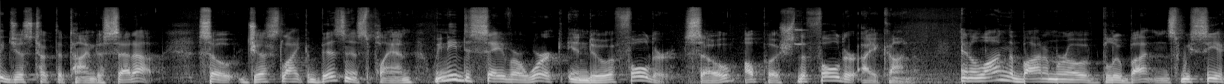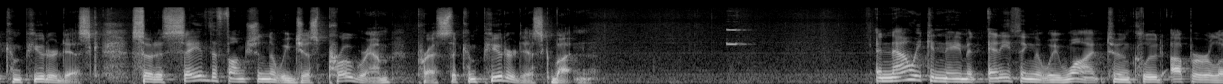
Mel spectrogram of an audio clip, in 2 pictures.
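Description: Gain pumping runs throughout the clip, a swing of around 20 dB. The likely cause is input gain set far too high, with a fast limiter clamping down on peaks, squashing loud and soft passages together.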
